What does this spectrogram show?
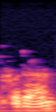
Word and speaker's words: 거란: 거란 음차로 썼기 때문에 거란이라고 읽어야 됩니다. 뭐 그냥 한자로 하면 계단이지만은 거란으로 읽고 그 다음에 몽고 그 다음에 금.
